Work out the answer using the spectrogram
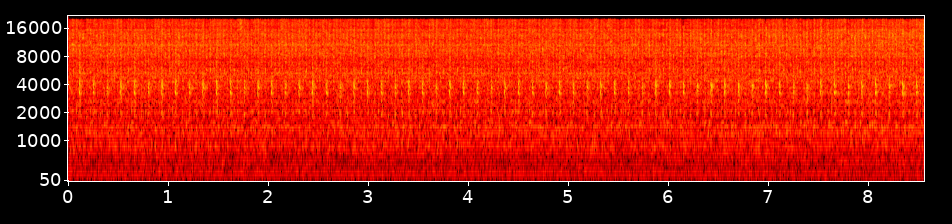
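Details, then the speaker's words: VW Polo Sedan engine at cold idle, a day after oil change and flush with flushing oil: light, very regular ticking two or three times a second; knock was absent the day before, now back but quieter, cause unclear. "Чуть-чуть есть, совсем мало. Нет, есть, конечно. Так вот есть, постукивает."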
